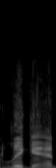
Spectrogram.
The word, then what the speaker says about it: ligand: of the Posta neuron they're called liand or ligand I've heard it pronounced both ways I like Lian better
